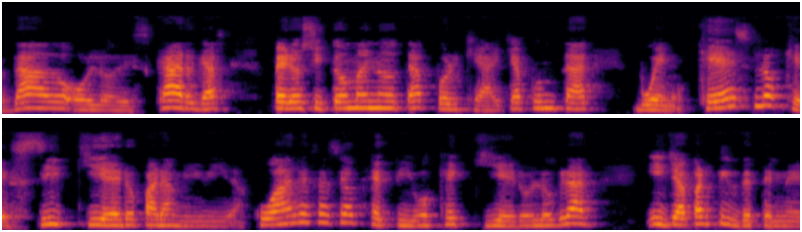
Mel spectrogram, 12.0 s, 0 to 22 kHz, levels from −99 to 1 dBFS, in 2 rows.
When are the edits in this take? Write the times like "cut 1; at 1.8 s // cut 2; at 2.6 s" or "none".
none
